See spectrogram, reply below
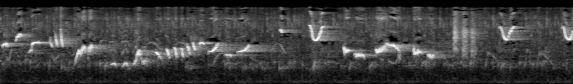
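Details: Wild white-rumped shama in forest, singing to provoke rivals: fast varied warbling with rapid trills, whistled upslurs and sharp high notes repeated near the end.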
